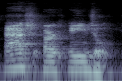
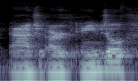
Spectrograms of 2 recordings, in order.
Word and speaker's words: Æ A-12: into play here, but I think it's supposed to be pronounced Ash Archangel, unless it's a hoax.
